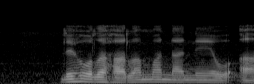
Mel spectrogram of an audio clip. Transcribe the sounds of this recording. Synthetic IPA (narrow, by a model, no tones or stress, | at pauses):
lɪɦʊrɪɦaramananɛɔ̰ʔa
